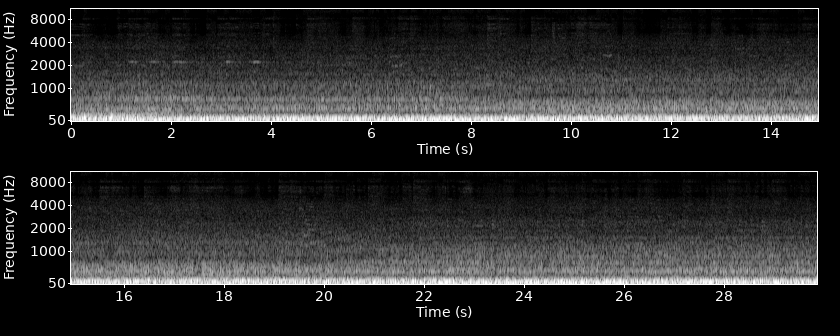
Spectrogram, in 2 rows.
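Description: Interior noise of an Audi Q2 35 TFSI (1.5 TFSI four-cylinder petrol, 7-speed S tronic) cruising at about 130 km/h in seventh gear at roughly 2,000 rpm: a steady low rumble of engine, tyres and wind.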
